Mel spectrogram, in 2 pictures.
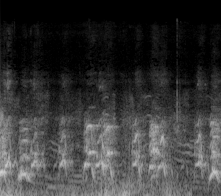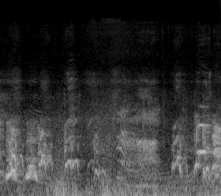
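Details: Perro de Presa Canario barking during protection training: bursts of deep, rough barks repeated in quick runs, with harmonics stacked up the range, some overlapping human shouting and background noise throughout.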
